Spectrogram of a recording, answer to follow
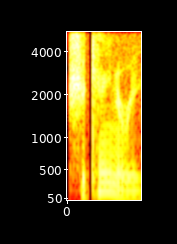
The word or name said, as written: chicanery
